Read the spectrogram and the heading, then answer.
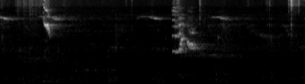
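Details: Cockatiel gives a thin, high, quick note, then about a second later a louder, scratchy, downward-sliding chirp, against soft background noise.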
